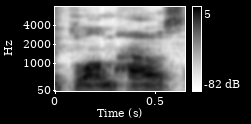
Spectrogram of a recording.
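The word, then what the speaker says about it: Blumhouse: is it u m I know in the game sh they were calling it Blum House but I've never called it that it it is Blum House I think I was saying it wrong I say yeah one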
